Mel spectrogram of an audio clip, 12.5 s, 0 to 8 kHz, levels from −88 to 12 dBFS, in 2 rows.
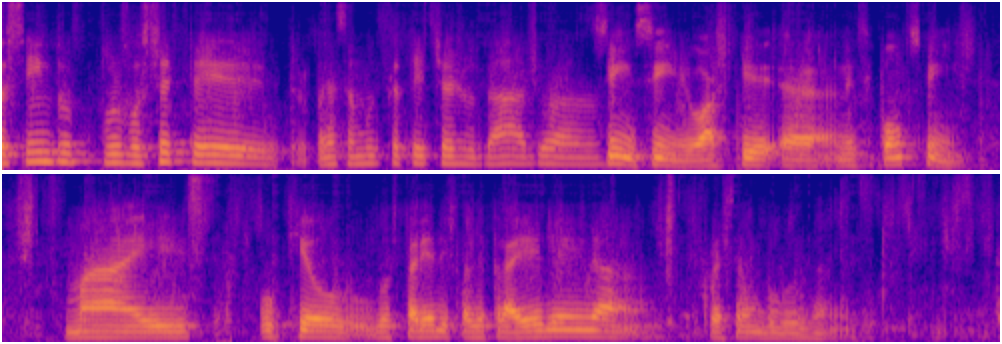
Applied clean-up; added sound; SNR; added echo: neural separator model SepFormer DNS4.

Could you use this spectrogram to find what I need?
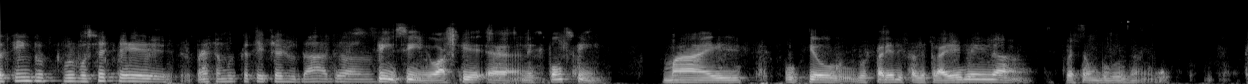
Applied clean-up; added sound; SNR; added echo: neural mask model Resemble Enhance denoiser.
